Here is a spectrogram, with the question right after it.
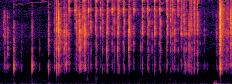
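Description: Thumbs press the face buttons and D-pad of a hollow, grey hard-plastic Sega Saturn hand-held gamepad. About two dozen quick, dry plastic clicks tap out in an uneven rhythm, each bright and dying almost instantly. Near the end comes a louder clack with a brief low thump.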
